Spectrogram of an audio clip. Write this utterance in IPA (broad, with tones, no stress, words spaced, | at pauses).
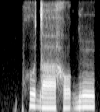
pʰʊ˦daː˨hɔ˨ɡ͡bũ˦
